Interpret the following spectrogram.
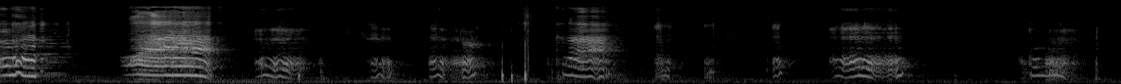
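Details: Newborn baby boy, 39 weeks, 3.3 kg, just after normal vaginal delivery: one loud opening cry, then repeated high-pitched wailing cries with short breaths between; strong newborn crying.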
